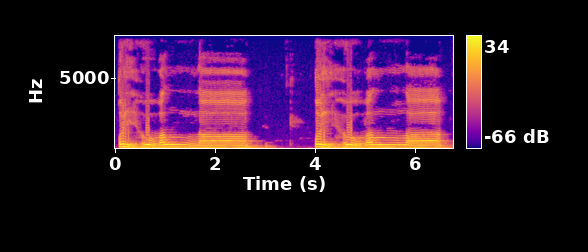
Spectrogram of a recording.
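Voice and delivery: قل هو اللہ with the lam held long and slow; slow tajweed recitation holding the lam of اللہ; lengthened lam. Shown as a demonstration. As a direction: stretch the لا in اللہ for a full second. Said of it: "لام کو ایک second کے لیے لمبا کریں گے".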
